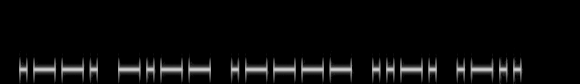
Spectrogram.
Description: Morse code, heard as a keyed tone, about 17 wpm, 700 Hz. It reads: PY1FL
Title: DXCC-100 Call Signs - 5 Characters - Repeated 2x - 17wpm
